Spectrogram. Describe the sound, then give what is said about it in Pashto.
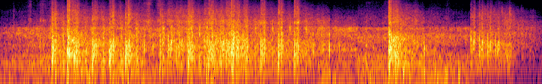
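Gunfire from militants and others around an Afghan forces post set in a civilian house in a conflict area: many sharp, loud cracks in rapid, irregular bursts, nearly continuous and with no talking. “دلته هر څوک چې وغواړي ډزې کولی سي، ټول مرمۍ وروي.”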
